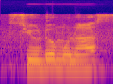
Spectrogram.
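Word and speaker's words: Pseudomonas: दूसरा एग्जांपल है सडोमोनास। सडो की spelling P एस ई यू डी ओ एम ओ एन ए एस सडोमोनास।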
